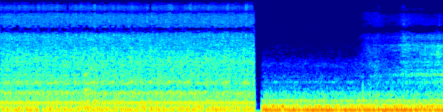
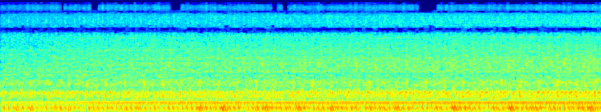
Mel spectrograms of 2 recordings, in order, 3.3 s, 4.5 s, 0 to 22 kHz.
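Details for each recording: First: 1994 Mazda Miata after winter storage, with throttle stop, idle speed and timing recalibrated the previous year: steady low even idle hum with no misses, knocks or surging; idling smoothly. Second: 1994 Mazda Miata first start after winter storage: steady idle with a constant low hum that the owner hears coming from the air box; owner wonders whether a mouse got in, cause unknown. Humming noise at idle.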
